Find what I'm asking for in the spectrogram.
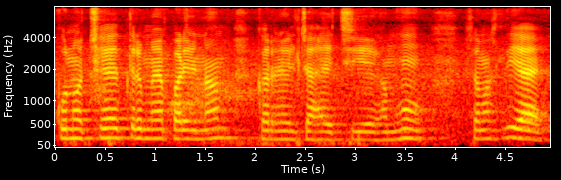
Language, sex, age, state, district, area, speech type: Maithili, male, 18-30, Bihar, Saharsa, rural, spontaneous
